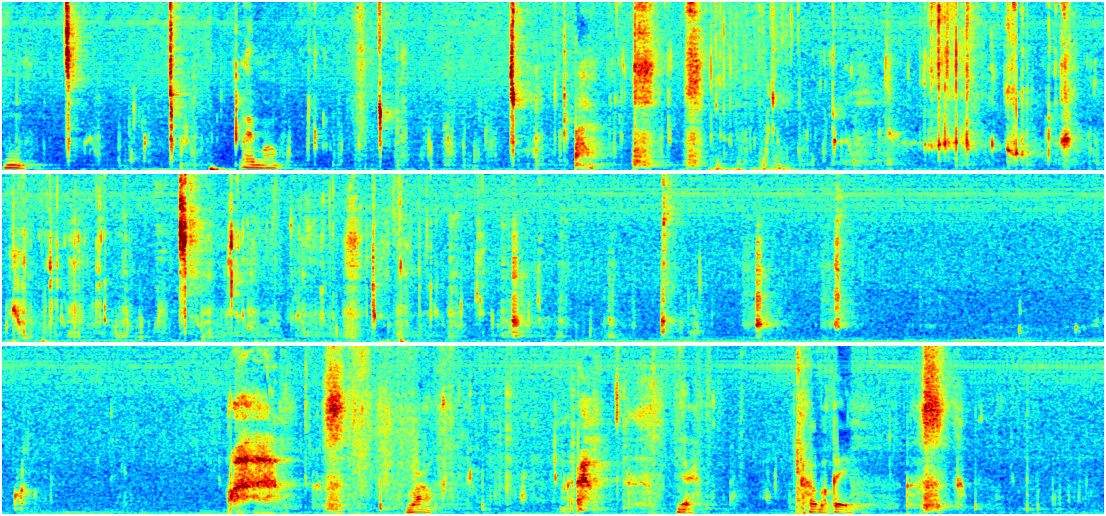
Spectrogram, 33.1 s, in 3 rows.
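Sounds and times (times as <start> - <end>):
person chewing shrimp: 0.5 - 19.6, 21.1 - 23.4, 24.2 - 29.9, 30.9 - 33.0
mouth clicks and wet smacks: 0.6 - 9.0, 17.6 - 18.7, 21.2 - 23.3.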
